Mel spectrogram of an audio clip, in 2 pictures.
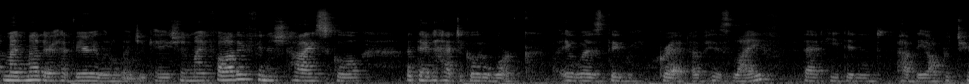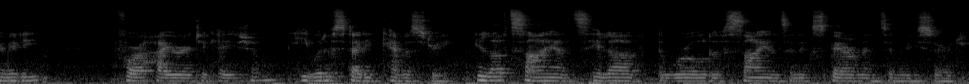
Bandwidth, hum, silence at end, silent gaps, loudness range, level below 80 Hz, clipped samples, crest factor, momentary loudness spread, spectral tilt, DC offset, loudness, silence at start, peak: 16.5 kHz; none; 0 s; none; 5 LU; -54 dBFS; under 0.1%; 20 dB; 10 LU; -4.5 dB/octave; under 0.1%; -41 LUFS; 0 s; -20 dBFS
